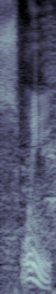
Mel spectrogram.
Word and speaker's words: Sweeney: It's spelled S W I N E Y, but it's Sweeny and I should have known that, but I I I messed up there.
